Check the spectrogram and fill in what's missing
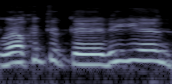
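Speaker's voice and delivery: put-on Birmingham accent. Retelling the station announcement heard on arrival, mock birmingham accent. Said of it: "I'm just taking a piss out of their accent".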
